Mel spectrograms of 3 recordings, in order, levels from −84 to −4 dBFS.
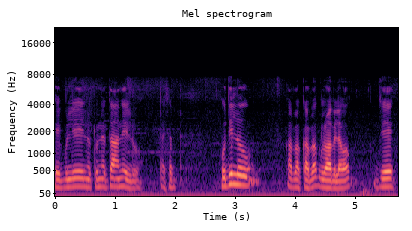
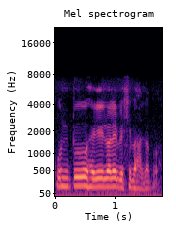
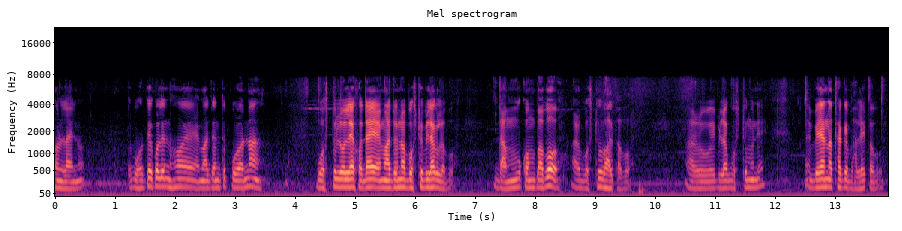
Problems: none marked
